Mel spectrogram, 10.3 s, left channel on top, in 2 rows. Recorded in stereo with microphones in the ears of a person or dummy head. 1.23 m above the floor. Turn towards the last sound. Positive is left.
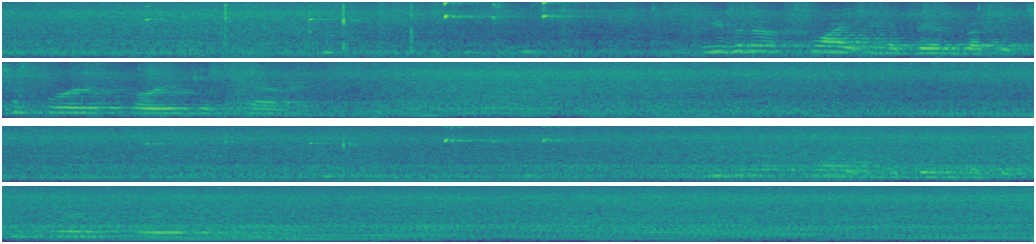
turn(degrees=40)  # may be behind; listen again after turning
